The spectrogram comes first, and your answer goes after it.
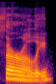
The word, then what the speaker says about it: thoroughly: came up thoroughly thorough thoroughly the GH is silent the ouu is just like a u it's a tough word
